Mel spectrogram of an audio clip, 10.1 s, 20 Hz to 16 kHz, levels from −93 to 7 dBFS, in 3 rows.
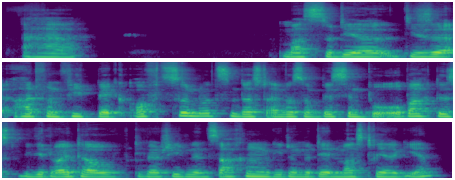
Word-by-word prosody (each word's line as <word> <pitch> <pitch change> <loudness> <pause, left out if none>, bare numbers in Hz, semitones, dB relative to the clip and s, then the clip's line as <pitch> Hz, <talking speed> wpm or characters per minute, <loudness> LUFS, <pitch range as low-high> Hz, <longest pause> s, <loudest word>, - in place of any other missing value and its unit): Ah. 115 -4 -7 1.5
Machst 125 -2 0
du 135 - 0
dir 125 -1 +1
diese 130 0 +2
Art 150 0 0
von 145 -4 0
Feedback 145 -4 0
oft 155 +1 -2
zu 195 -1 +5
Nutzen, 175 -2 0
dass 145 0 +2
du - - -7
einfach 135 +2 +1
so 140 -1 +1
'n 130 - -6
bisschen 140 -2 +1
beobachtest, 160 0 0
wie 150 - -5
die 140 - -1
Leute 140 +1 +1
auf 130 0 0
die 145 - -11
verschiedenen 135 -1 -2
Sachen, 140 +2 0
die 135 - -4
du 135 - -1
mit 135 0 -3
denen 135 -1 +3
machst, 130 0 -2
reagieren? 135 +7 -1
135 Hz, 185 wpm, -22 LUFS, 130-150 Hz, 1.5 s, zu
